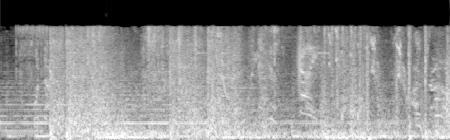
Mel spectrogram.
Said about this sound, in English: Shots fired in the underdeck. Repeat, shots fired.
